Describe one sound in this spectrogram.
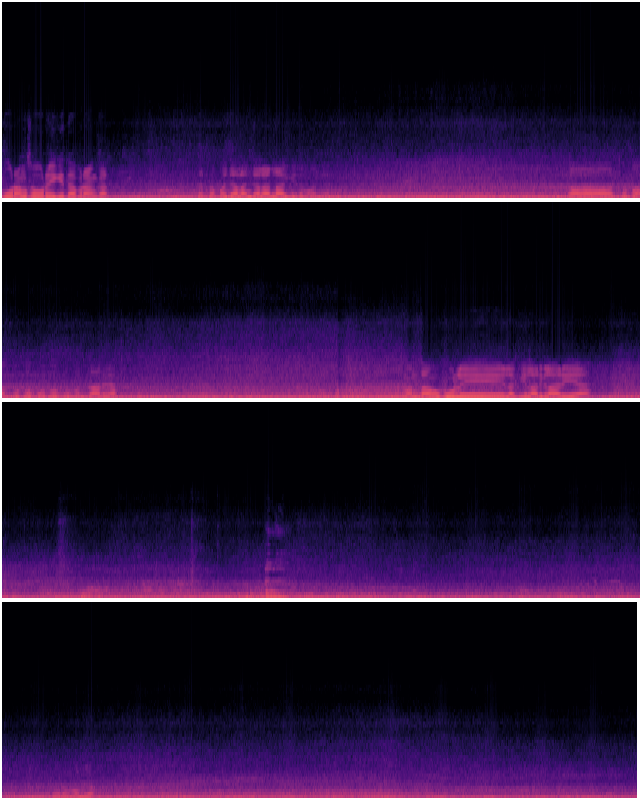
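Waves break and wash onto the shore.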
